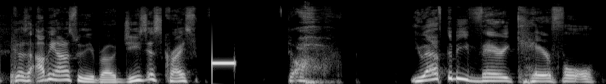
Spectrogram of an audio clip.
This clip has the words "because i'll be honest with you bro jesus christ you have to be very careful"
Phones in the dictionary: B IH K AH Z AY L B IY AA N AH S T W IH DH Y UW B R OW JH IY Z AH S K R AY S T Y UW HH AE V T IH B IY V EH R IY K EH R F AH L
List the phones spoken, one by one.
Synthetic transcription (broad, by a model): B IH K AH Z AY L B IY AA N AH S T W IH DH Y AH B R OW JH IY Z AH S K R AY S T Y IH HH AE F T IH B IY V EH R IY K EH R F L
